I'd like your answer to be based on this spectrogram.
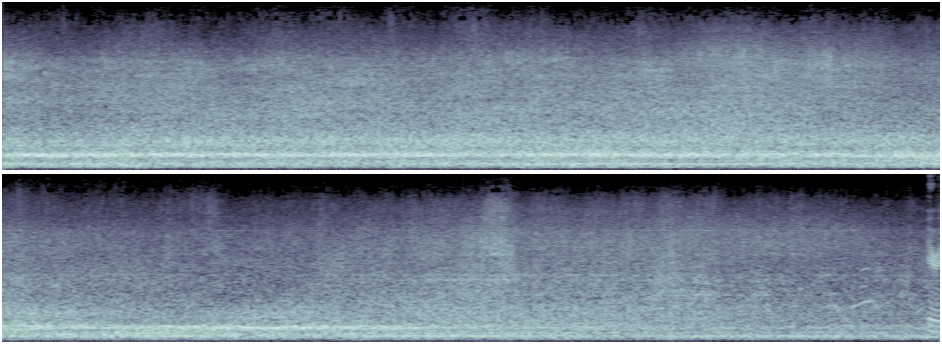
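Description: An airliner taxis past at Manchester Airport, its steady engine roar and whine filling the scene at close range and fading slightly toward the end, with a person talking over it.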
